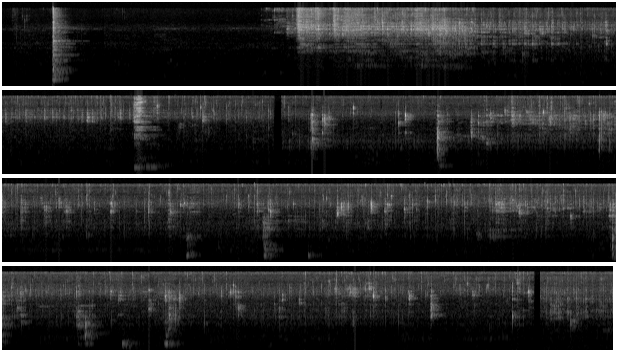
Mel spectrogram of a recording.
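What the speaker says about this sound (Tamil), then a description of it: "இப்போ இது நல்லா ஃப்ரை ஆகட்டும்." Soya chunks deep frying in hot oil give a steady crackling sizzle with scattered sharp pops. It starts after a brief quiet moment and stays close and fairly loud throughout.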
